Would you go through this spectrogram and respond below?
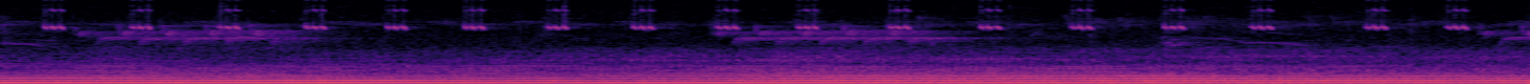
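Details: Crickets in a vast meadow in the morning: high, pulsed chirps repeated roughly every half second in a steady rhythm, over a constant low droning hum.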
